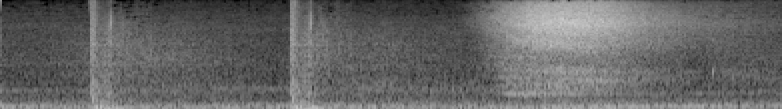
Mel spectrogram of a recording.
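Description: Heavy granite blocks slide down a pyramid's great gallery with two sharp thuds a second apart, followed by a long, loud grinding whoosh of rushing stone with a hissy edge over a low rumble. The blocks are a security system that forms a huge plug sealing the lower entrance.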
